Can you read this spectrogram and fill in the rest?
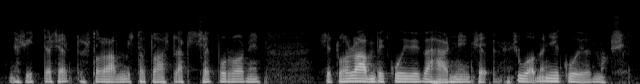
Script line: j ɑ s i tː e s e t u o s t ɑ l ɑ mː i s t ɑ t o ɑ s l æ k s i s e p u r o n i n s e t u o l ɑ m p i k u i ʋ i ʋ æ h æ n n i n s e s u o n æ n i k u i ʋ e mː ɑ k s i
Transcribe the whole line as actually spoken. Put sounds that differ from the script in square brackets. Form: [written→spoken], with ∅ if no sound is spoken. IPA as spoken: j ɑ s i tː [e→æ] s e t u o s t ɑ l ɑ mː i s t ɑ t o ɑ s l æ k s i s e p u r o n i n s e t u o l ɑ m p i k u i ʋ i ʋ æ h æ n n i n s e s u o [n→m] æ n i k u i ʋ e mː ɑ k s i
